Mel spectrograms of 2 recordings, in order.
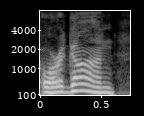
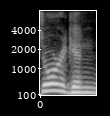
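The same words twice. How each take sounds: First: The last syllable is full, like 'gone'. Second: The last syllable is reduced, like 'gun'. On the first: The speaker calls it wrong. "not Oregon" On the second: The speaker calls it right. "I know it's Oregon"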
